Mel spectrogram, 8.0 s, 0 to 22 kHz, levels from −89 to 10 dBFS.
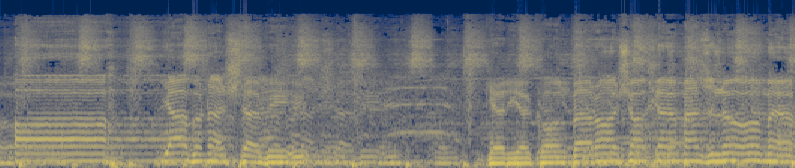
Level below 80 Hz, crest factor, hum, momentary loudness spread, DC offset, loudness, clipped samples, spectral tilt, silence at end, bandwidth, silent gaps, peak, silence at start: -28 dBFS; 10 dB; none; 7 LU; under 0.1%; -10 LUFS; 0.2%; -4.5 dB/octave; 0 s; 16 kHz; none; 0 dBFS; 0 s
